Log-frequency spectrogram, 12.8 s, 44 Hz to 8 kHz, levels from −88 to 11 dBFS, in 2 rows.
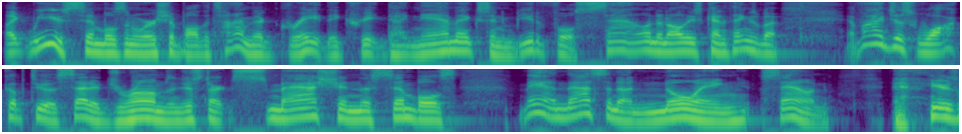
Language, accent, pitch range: English, American, 115-150 Hz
